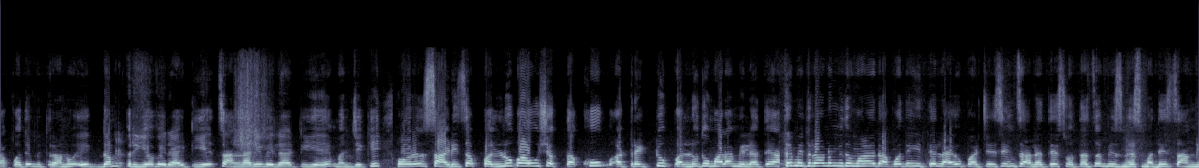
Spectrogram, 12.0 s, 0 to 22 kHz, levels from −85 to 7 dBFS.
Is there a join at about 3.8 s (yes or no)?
yes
